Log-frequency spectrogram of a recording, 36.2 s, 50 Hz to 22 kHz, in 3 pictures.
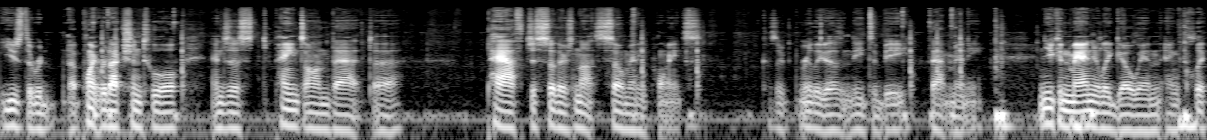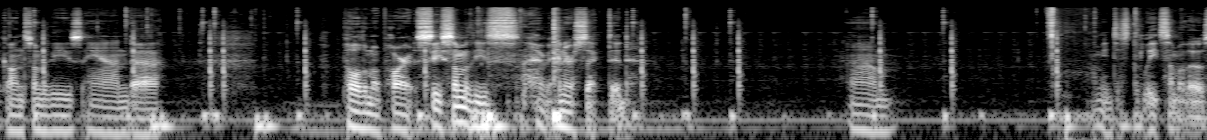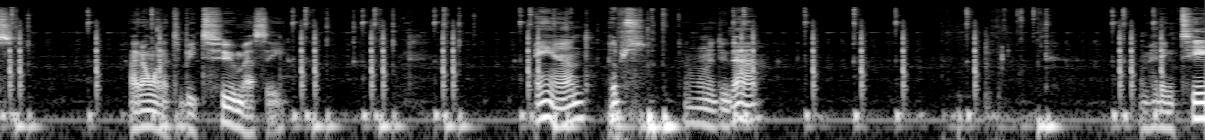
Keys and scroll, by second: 10.7 t, 13.6 t, 16.8 super+z, 23.2 BackSpace, 25.7 BackSpace, 27.2 BackSpace, 30.6 super+BackSpace, 31.7 super+z, 34.5 t.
